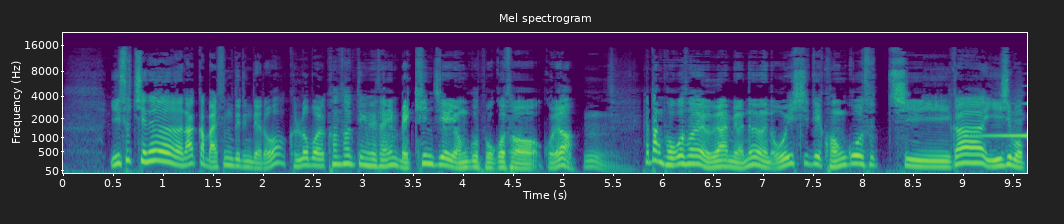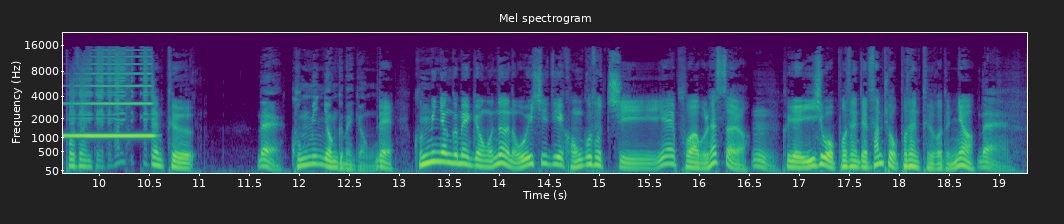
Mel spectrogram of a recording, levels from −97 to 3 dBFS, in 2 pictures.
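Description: A speech recording with two separate faults. From 2.60 s to 8.60 s the sound switches abruptly to a duller, more synthetic quality with no gap at either edge. This is an adaptive stream at a lower bitrate: the player dropped to a cheaper version of the stream while the connection was slow. The sound points to a move from roughly 96 kbit/s AAC-LC to about 20 kbit/s HE-AAC. On a spectrogram that stretch shows a hard ceiling at 14.9 kHz, with a smeared, patchy texture below it and sharp vertical edges where it starts and stops. Soon after, from 8.94 s to 10.63 s, comes a loudspeaker feedback squeal. A microphone picked up its own loudspeaker, and the loop gain went above one at 1.1 kHz, so that tone fed itself and swelled over about a second to roughly 5 dB above the speech. A spectrogram would show a single bright horizontal line at 1.1 kHz that thickens as it grows. In the waveform the envelope rises steadily.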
